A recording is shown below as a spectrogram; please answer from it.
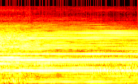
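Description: Electric guitar in a live blues band holding a long, ringing chord, with lower notes joining about half a second in, between busier bent-note licks.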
